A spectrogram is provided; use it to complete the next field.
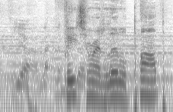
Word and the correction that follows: Lil Pump: Or my bad, Lil Pump, because everything is spelled L I L.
